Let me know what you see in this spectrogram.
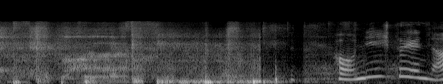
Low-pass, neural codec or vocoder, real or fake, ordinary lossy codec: none; codec, 16 kHz, 0.8 kbps, ZipCodec; fake; none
